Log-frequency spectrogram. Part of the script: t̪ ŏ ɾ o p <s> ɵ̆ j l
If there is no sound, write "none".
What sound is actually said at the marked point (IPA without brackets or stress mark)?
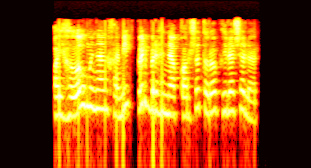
h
